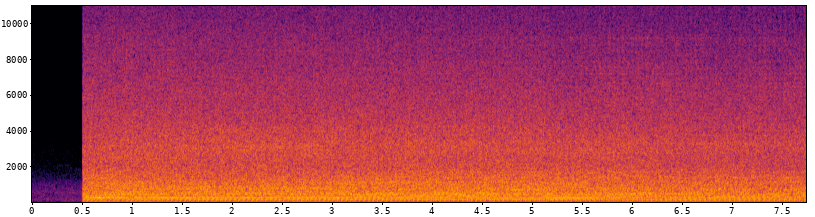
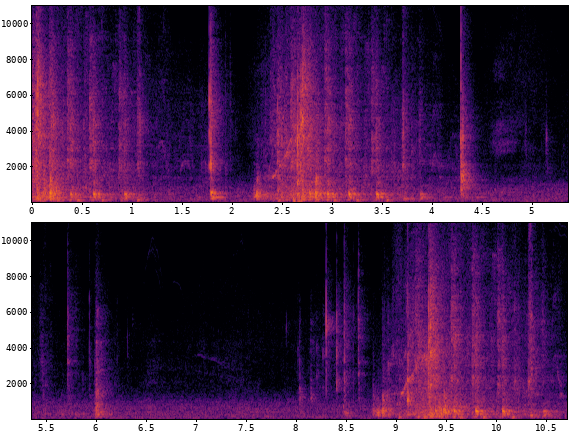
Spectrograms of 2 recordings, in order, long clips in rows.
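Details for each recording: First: Trash-picked Honda HRX217 (HRX217TDA) self-propelled 21-inch mower, possibly GCV160/GCV190 engine, started hard on choke, possibly a carb issue: loud steady single-cylinder drone at even speed without misses or surging; clearly a runner, wheels drive. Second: Trash-picked Honda HRX217 (HRX217TDA) self-propelled mower, first start attempt initially without choke: several recoil pulls with brief sputters that don't catch into a steady run; hard starting, carburetor issue suspected, not confirmed.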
